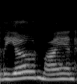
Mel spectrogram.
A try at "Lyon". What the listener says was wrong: Lion. Scottish and Irish, not French.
